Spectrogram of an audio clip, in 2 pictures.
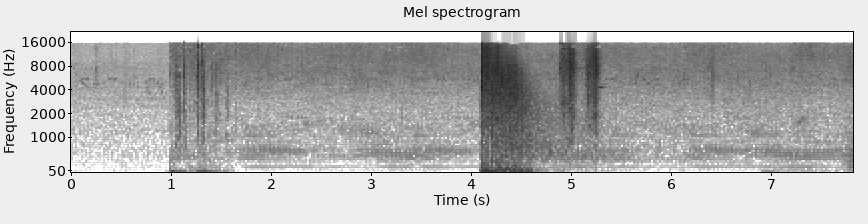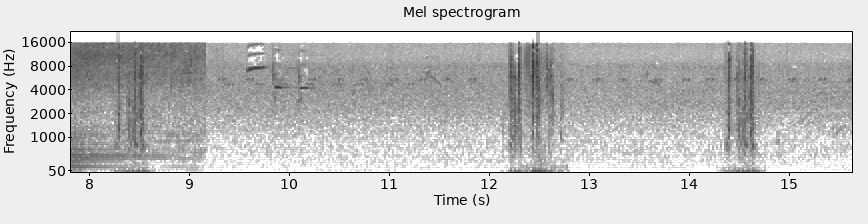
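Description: A shotgun fires several times.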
